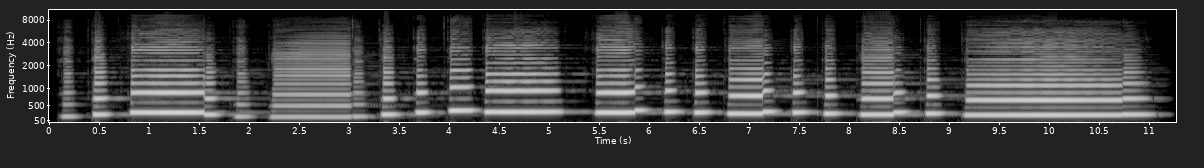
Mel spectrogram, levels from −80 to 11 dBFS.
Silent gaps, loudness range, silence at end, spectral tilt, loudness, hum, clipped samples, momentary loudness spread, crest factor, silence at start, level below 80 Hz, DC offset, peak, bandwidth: none; 2 LU; 0.2 s; -6.5 dB/octave; -10 LUFS; none; 0.3%; 9 LU; 10 dB; 0.1 s; -66 dBFS; under 0.1%; 0 dBFS; 8.8 kHz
